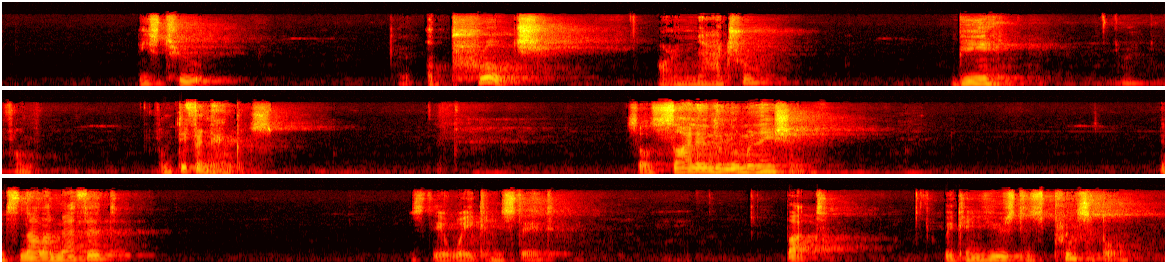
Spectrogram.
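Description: A man speaks calmly and close by, pausing between phrases.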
